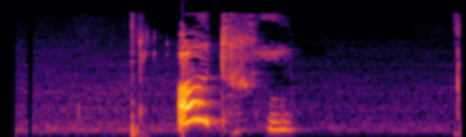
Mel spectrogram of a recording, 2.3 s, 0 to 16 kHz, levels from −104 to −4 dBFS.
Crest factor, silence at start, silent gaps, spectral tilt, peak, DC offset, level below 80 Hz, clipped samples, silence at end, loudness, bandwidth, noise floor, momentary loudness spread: 26 dB; 0.9 s; none; -3 dB/octave; 0 dBFS; under 0.1%; -66 dBFS; under 0.1%; 0.9 s; -21 LUFS; 11.5 kHz; -67 dBFS; 26 LU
